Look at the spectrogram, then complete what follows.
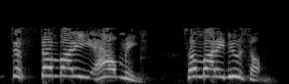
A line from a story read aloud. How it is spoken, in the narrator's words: We're just screaming, saying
